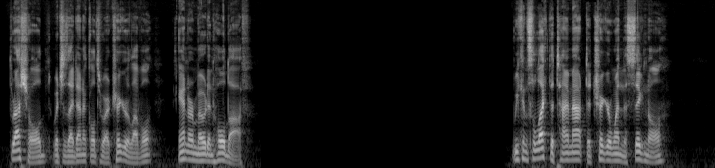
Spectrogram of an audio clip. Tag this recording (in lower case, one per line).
speech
